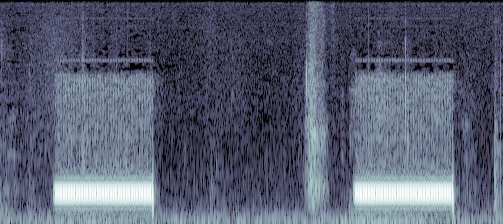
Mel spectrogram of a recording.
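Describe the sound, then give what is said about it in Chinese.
An outgoing telephone call produces two steady ringback tones, each about a second long, separated by a pause of roughly two seconds. A short, faint noise falls between them. “Churn 姐会不会故意不接我们电话？”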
